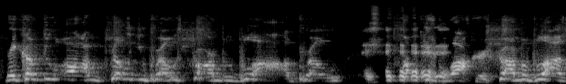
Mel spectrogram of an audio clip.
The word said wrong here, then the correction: Charbonnet: Bro, it's pronounced Charbonnet, bro.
